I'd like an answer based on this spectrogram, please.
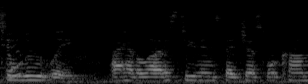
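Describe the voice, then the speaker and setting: A woman with a New York accent speaks in a fairly low pitch. Noticeable background noise and audible room echo surround her voice. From US Northeast, New York City. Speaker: school guidance counselor. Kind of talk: interview.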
